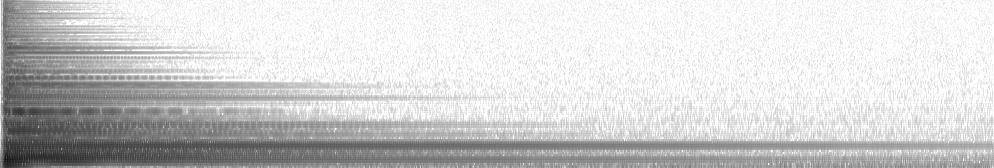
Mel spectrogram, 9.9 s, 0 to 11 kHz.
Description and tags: chord Gm7
Yamaha acoustic through USB microphone to laptop. Chords strummed with a metal pick. File name indicates chord.
chord, guitar, strummed, acoustic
